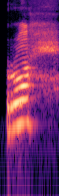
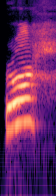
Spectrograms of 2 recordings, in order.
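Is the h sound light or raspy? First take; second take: raspy; raspy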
